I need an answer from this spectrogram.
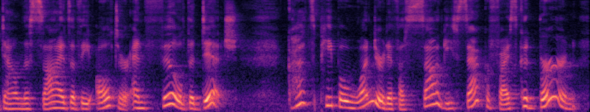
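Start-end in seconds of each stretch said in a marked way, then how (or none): none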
